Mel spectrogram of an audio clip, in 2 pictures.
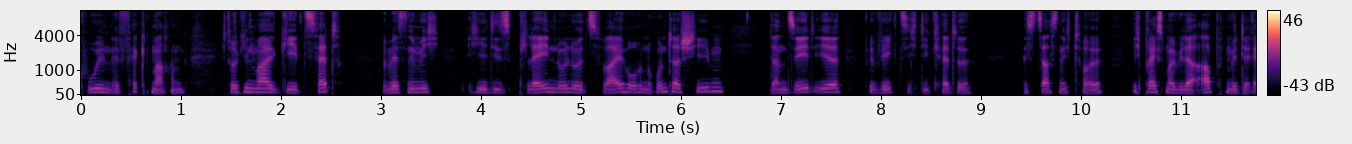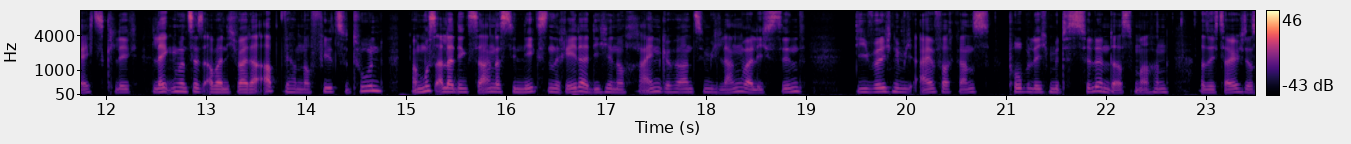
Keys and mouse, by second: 1.5 g, 2.0 z, 11.6 right click, 13.1 middle click, 15.1 middle click, 18.4 middle click, 22.7 KP_1.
